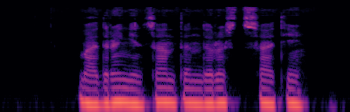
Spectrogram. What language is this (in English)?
Pashto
